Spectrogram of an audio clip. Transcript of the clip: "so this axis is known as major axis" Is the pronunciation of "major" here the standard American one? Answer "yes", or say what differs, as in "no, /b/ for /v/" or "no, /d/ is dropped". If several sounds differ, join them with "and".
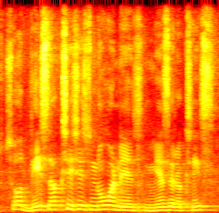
no, /z/ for /dʒ/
